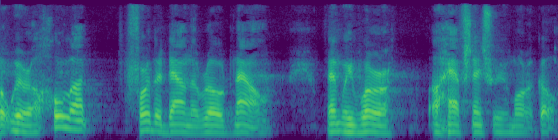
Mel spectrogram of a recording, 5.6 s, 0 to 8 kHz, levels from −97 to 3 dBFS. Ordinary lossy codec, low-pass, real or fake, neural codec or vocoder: MP3, 48 kbps; 7.2 kHz; real; none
